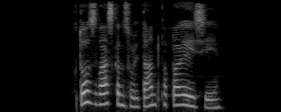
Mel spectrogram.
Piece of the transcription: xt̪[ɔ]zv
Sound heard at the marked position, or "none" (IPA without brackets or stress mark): ɔ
